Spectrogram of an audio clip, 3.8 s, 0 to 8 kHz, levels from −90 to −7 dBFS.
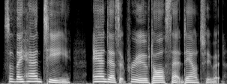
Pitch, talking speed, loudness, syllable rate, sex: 205 Hz, 205 wpm, -17 LUFS, 4.3 syllables/s, female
